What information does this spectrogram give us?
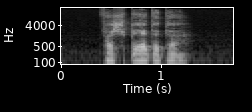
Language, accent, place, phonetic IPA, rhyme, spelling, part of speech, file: German, Germany, Berlin, [fɛɐ̯ˈʃpɛːtətɐ], -ɛːtətɐ, verspäteter, adjective, De-verspäteter.ogg
- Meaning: inflection of verspätet: 1. strong/mixed nominative masculine singular 2. strong genitive/dative feminine singular 3. strong genitive plural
